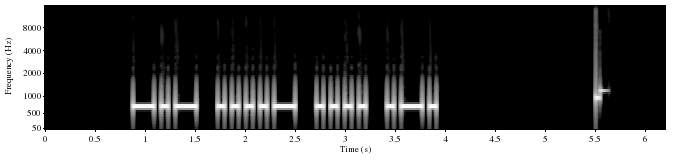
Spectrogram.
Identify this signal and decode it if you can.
Morse code, heard as a keyed tone, about 17 wpm, 700 Hz. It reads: K4HR
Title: Easy Call Signs - 17wpm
